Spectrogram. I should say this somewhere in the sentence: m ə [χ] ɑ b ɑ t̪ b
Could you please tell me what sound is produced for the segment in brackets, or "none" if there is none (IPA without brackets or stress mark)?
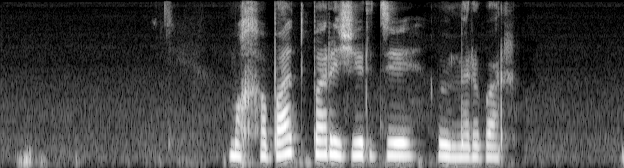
χ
